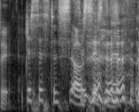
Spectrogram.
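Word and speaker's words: Sistahs: Oh, Sisters. But it's spelled AHS at the end, not Sisters.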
